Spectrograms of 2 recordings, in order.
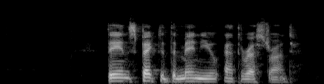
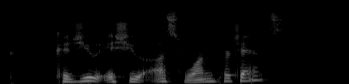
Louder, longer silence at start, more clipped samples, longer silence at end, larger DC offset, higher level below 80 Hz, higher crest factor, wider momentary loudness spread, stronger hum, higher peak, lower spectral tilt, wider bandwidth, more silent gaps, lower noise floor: first, -23 LUFS vs -45 LUFS; first, 1.1 s vs 0.1 s; neither; second, 0.3 s vs 0.65 s; neither; first, -64 dBFS vs -78 dBFS; about the same, 22 dB vs 20 dB; about the same, 13 LU vs 13 LU; neither; first, -4 dBFS vs -26 dBFS; second, -3.5 dB/octave vs -5 dB/octave; second, 8.8 kHz vs 15.5 kHz; neither; second, -74 dBFS vs under -90 dBFS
